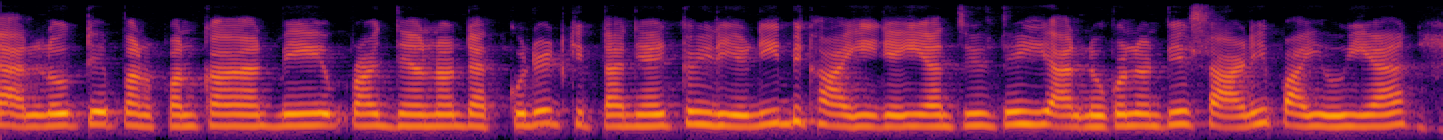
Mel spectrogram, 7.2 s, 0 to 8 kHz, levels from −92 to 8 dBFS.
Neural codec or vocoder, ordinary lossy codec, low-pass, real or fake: autoencoder, 22.05 kHz, a latent of 192 numbers a frame, VITS, trained on one speaker; none; 7.2 kHz; fake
